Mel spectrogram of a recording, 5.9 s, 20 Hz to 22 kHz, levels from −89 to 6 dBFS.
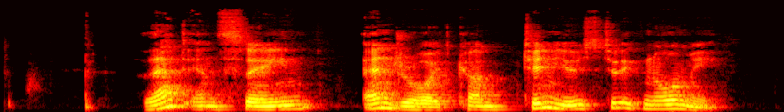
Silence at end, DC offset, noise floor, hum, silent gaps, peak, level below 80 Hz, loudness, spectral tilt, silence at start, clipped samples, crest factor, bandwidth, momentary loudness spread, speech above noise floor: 0.5 s; under 0.1%; -61 dBFS; none; none; 0 dBFS; -60 dBFS; -19 LUFS; -6 dB/octave; 0.65 s; under 0.1%; 18 dB; 15.5 kHz; 7 LU; 43 dB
